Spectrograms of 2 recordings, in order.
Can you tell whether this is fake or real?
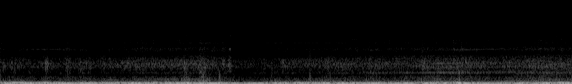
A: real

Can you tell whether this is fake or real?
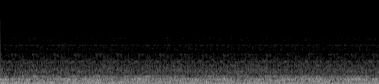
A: real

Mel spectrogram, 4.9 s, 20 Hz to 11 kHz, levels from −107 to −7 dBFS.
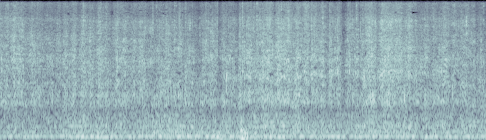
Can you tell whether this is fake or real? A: real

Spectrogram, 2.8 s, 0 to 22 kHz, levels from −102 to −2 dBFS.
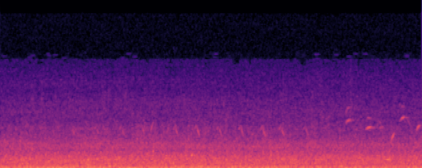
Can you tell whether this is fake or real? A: real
